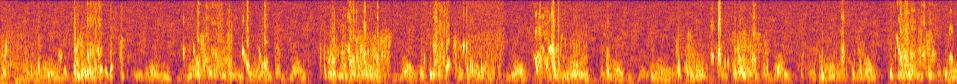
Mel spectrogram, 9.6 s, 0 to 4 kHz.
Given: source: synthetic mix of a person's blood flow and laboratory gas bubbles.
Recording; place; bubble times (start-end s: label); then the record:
Doppler ultrasound of blood flow; precordium
0.00-0.14 s: bubbles
0.27-0.43 s: bubbles
0.57-1.29 s: bubbles
1.80-1.87 s: bubbles
1.91-2.83 s: bubbles
3.17-3.92 s: bubbles
4.17-5.04 s: bubbles
5.32-5.89 s: bubbles
5.99-6.19 s: bubbles
6.72-7.04 s: bubbles
7.09-7.70 s: bubbles
7.95-8.74 s: bubbles
8.87-9.39 s: bubbles
9.42-9.54 s: bubbles
From the record:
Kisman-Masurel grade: 343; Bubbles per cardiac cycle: rolling drumbeat, 9 or more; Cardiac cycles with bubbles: 100%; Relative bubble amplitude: loud (0.450 to 0.775); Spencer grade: 3 (all of the cardiac periods contain showers or single bubble signals, but not dominating or overriding the cardiac motion signals); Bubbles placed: only in the low amplitude regions of the cardiac cycle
